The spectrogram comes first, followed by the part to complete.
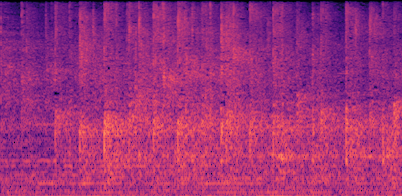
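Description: A few people clapping by hand in a reverberant room, irregular claps several times a second, with some voices.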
